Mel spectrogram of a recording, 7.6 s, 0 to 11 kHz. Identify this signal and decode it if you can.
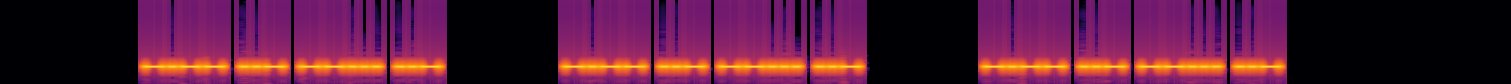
Morse code, heard as a keyed tone, about 40 wpm, 700 Hz. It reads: YU7U YU7U YU7U
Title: DXCC-100 Call Signs - 4 Characters - Repeated 3x - 40wpm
